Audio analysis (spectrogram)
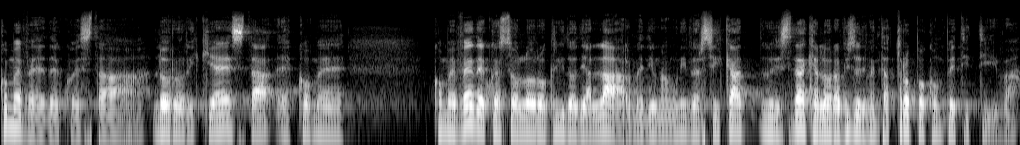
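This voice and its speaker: A man's fairly high voice with vocal fry, ordinary pitch variation and a moderate pace. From Sardinia. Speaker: journalist moderator. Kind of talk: onstage interview. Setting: stage with audience. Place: stage. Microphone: handheld.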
